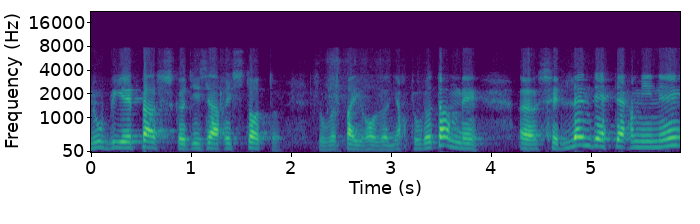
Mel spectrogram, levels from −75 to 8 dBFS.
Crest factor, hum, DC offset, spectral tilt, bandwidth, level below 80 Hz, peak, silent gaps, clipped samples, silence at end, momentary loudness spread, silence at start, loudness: 20 dB; none; under 0.1%; -5.5 dB/octave; 8 kHz; -64 dBFS; 0 dBFS; none; under 0.1%; 0 s; 11 LU; 0 s; -20 LUFS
